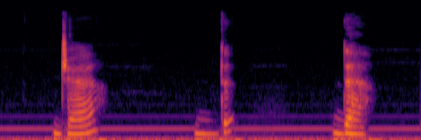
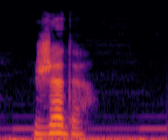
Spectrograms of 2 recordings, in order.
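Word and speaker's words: جدّة: Let's imagine there was no shadda. It was only fatha. So we would pronounce dal 1 time. So it would be jada, jada, jada. Okay? But with shadda, it's jadda, jadda. Notice the stress on the dal.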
